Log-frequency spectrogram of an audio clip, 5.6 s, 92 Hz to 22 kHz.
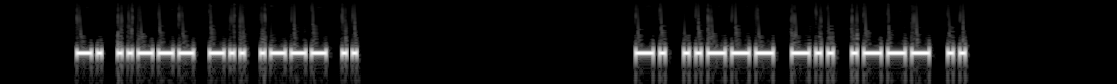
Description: Morse code, heard as a keyed tone, about 51 wpm, 700 Hz. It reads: N2DJI N2DJI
